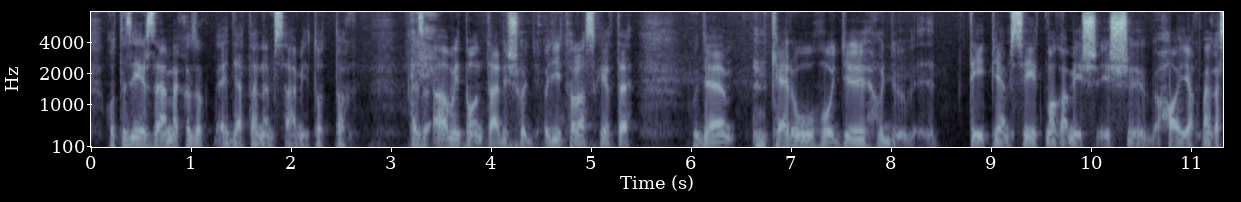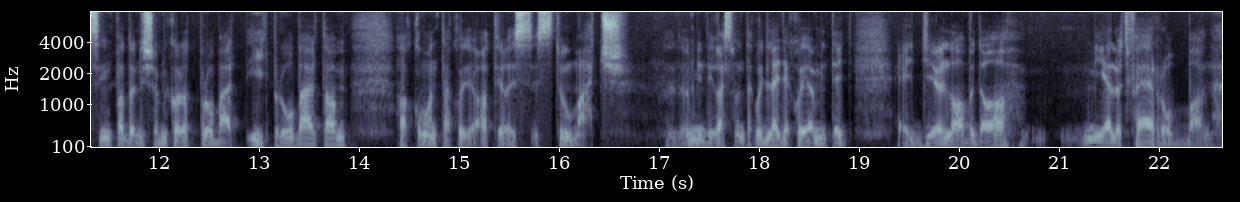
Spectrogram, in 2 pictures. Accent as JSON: {"language": "Hungarian", "country": "Hungary", "said": "mi magyarok vagyunk"}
